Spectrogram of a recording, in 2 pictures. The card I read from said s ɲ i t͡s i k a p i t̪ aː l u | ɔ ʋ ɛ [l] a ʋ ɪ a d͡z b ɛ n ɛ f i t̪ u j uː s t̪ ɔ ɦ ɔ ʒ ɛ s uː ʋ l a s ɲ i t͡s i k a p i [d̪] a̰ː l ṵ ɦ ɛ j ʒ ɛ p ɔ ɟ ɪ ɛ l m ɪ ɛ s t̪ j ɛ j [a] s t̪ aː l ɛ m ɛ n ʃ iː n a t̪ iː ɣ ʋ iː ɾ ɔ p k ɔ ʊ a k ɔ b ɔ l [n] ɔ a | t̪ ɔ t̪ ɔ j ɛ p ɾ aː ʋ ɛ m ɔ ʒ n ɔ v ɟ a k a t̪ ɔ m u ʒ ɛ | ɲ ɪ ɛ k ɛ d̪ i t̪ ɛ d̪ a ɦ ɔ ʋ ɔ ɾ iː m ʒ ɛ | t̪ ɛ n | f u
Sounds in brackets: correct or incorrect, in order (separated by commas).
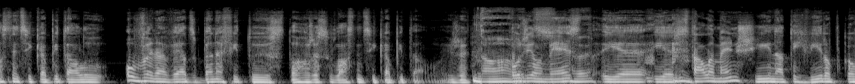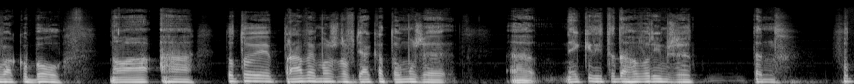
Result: incorrect, incorrect, incorrect, correct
